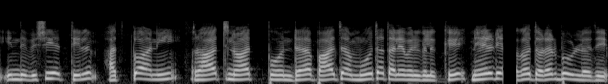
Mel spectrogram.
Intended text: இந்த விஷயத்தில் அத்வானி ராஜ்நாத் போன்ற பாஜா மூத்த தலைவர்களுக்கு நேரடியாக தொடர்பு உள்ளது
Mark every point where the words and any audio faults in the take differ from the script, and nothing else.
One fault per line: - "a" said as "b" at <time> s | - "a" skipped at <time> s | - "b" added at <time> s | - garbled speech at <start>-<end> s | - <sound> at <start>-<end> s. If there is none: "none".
- dropout at 5.0-5.2 s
